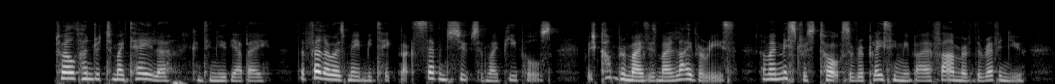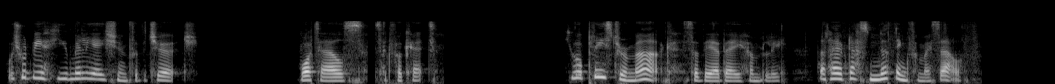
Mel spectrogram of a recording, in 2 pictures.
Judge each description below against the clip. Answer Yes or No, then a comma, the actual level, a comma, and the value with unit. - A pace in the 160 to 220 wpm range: Yes, average, 185 wpm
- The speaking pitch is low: No, high, 200 Hz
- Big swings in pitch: Yes, wide, 6.0 semitones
